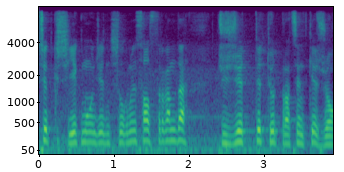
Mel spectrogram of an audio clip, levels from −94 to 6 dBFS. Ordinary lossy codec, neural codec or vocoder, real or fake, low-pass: none; none; real; 7.2 kHz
